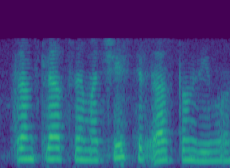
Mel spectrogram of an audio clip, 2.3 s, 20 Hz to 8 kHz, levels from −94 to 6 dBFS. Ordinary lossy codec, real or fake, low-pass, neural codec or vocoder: AAC, 16 kbps; real; 7.2 kHz; none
